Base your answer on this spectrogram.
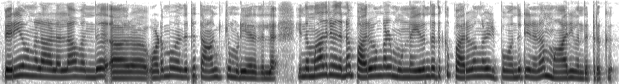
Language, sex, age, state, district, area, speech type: Tamil, female, 18-30, Tamil Nadu, Erode, rural, spontaneous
